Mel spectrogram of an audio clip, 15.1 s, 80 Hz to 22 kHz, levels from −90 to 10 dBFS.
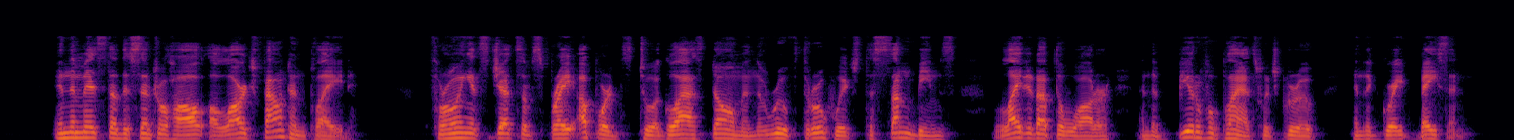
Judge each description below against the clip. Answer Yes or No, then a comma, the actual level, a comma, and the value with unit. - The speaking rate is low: No, average, 165 wpm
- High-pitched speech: No, low, 125 Hz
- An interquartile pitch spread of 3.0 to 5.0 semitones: Yes, average, 4.1 semitones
